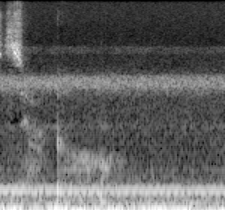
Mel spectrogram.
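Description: Near silence: faint room tone with a steady low hum, and a brief soft hiss just after the start.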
